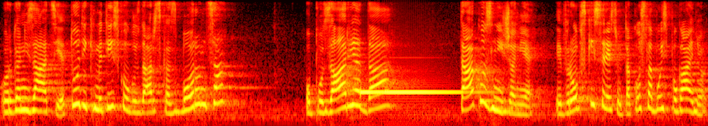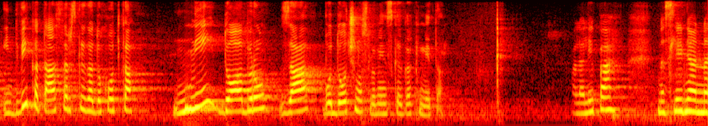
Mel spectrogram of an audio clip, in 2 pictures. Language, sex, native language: Slovenian, female, Slovenian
